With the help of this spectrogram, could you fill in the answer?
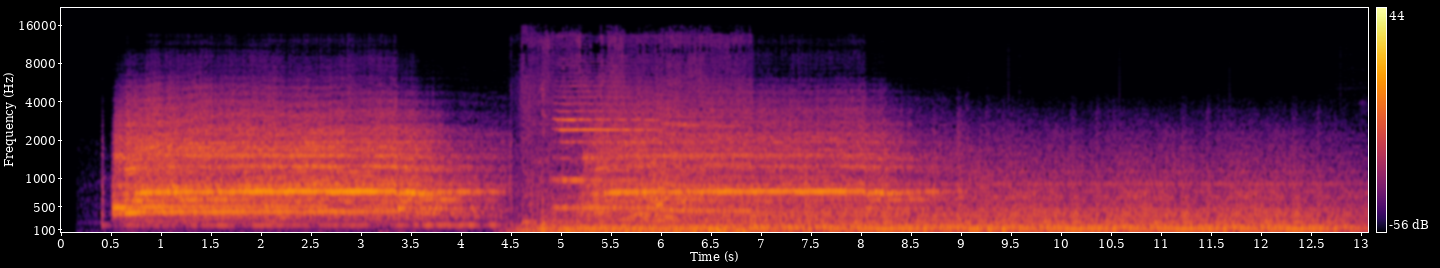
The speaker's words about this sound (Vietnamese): Xin xịt, xin xịt, bí bo, con tàu di chuyển với tốc độ tối đa 30 km h như một bác rù khoanh thai thông thả. Phải mất tới hơn 30 phút, con tàu mới đi hết đoạn đường chỉ dài 10 km từ ga Quốc Son đến ga cuối cùng Khà Chong.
